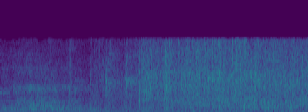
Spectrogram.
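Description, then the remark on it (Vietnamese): Water is poured for drinking in a steady, continuous splashing hiss that swells louder about halfway through and keeps running to the end, with no voices. “Rót nước để làm gì? Có phải để uống không?”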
